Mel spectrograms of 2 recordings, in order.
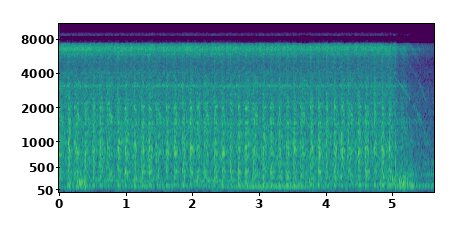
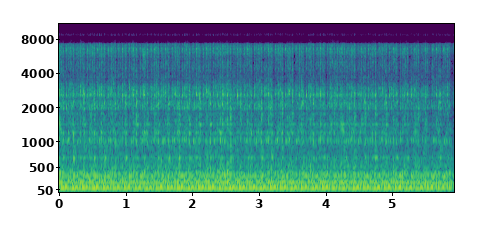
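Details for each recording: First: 1998 GMC Sonoma 4.3L V6, dead for years in a swamp, cranked via a remote starter trigger: starter spins the engine steadily at roughly three pulses a second but it never fires; cranks but no start. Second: 1998 GMC Sonoma 4.3-litre V6, revived after sitting for years in swamp grass: low, steady rumble holding an even idle with no misses or knocks; the engine runs fine.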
